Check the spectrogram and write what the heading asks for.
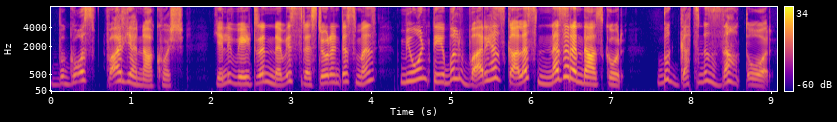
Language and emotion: Kashmiri, disgusted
